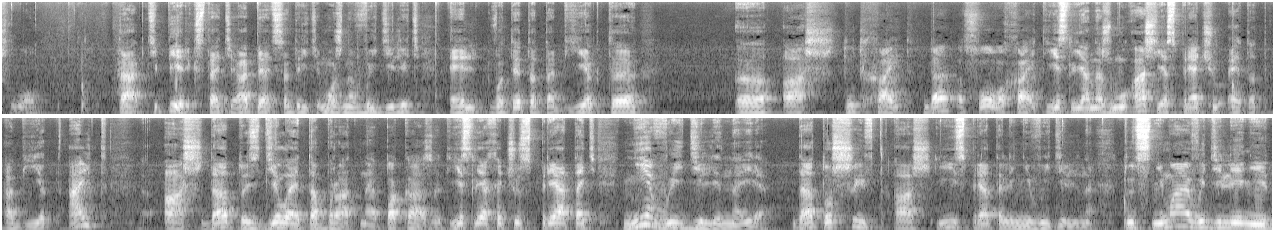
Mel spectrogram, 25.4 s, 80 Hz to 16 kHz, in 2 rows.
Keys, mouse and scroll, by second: 0.7 z, 2.5 a, 4.3 l, 4.4 o, 11.2 h, 15.4 alt+h, 21.5 shift+h, 22.2-23.8 middle drag, 23.8 a.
